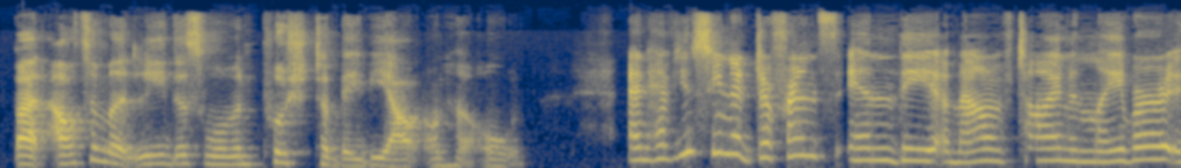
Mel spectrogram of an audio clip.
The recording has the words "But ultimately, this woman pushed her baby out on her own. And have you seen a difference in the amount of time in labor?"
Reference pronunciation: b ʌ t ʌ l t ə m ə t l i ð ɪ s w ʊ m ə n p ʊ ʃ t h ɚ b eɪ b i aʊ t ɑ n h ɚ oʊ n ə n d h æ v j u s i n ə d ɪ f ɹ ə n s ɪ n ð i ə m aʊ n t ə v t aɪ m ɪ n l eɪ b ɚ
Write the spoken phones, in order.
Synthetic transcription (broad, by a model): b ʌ t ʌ l t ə m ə t l i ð ɪ s w ʊ m ə n p ʊ ʃ t h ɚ b eɪ b i aʊ t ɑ n h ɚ oʊ n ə n h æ v j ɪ s i n ə d ɪ f ɹ ə n s ɪ n ð i ə m aʊ n t ə v t aɪ m ɪ n l eɪ b ɚ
